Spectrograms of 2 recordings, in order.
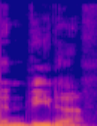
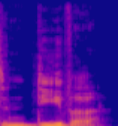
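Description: First: The second syllable starts with a 'v' sound. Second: The second syllable starts with a 'd' sound. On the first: The speaker calls it wrong. "I might have been saying Invita" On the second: The speaker calls it right. "but it's Indiva"

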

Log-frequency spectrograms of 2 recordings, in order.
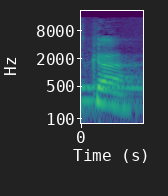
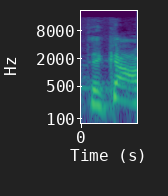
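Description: First: The first two consonants are run together. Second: A short vowel follows the first consonant. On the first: The speaker calls it wrong. "מה זה תקע?" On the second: The speaker calls it right. "שווה בראש מילה תמיד זה שווה נע"

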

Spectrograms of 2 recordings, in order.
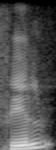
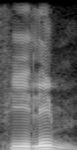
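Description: First: The l and m are joined with no vowel. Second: An extra i vowel separates the l and m. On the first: "এখানে উচ্চারণটি হচ্ছে ফিল্ম" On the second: "কিন্তু এখানে হচ্ছে ফিলিম, অর্থাৎ ফি ল যোগ রস্যই"

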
